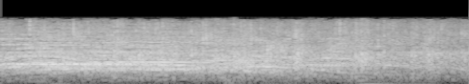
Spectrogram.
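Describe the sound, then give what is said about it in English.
Applause at the White House for the national champion Alabama Crimson Tide: dense, steady clapping from a large crowd, loud throughout and easing slightly toward the end. “So let's give it up for the national champs, the Alabama Crimson Tide.”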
